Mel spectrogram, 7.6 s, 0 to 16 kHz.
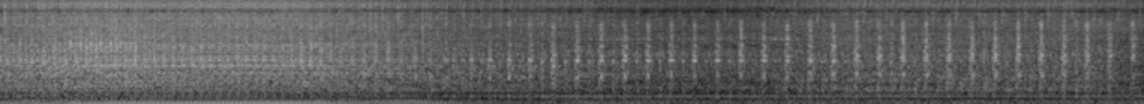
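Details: Honda S2000 for sale: after a brief rev, a sharp, even knock at about three per second over the idle; engine knock, cause unknown.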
